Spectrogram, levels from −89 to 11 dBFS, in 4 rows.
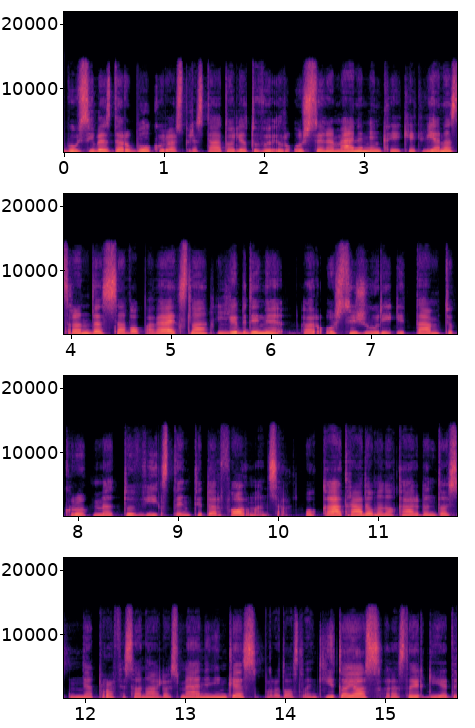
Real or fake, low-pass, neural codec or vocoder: fake; 14.4 kHz; codec, 44.1 kHz, 2.6 kbps, SNAC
